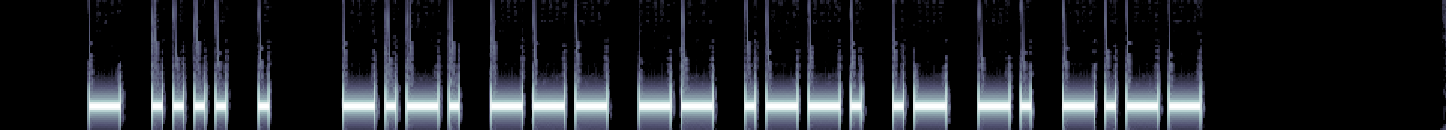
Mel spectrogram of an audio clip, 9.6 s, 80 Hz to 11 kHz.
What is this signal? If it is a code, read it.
Morse code, heard as a keyed tone, about 17 wpm, 700 Hz. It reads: THE COMPANY
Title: Speed-Racing - Sets of 2 Words 17wpm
